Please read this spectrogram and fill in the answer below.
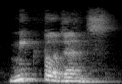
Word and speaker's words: pnictogens: નાઇટ્રોજન family, that means group 15 is also known as Pnictogens. P is silent over here.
